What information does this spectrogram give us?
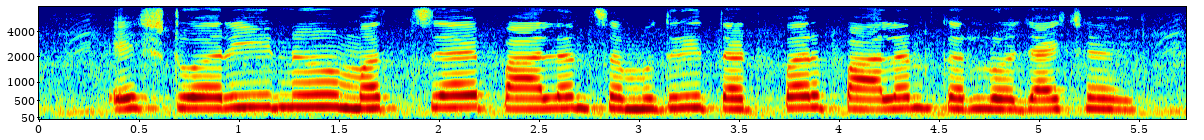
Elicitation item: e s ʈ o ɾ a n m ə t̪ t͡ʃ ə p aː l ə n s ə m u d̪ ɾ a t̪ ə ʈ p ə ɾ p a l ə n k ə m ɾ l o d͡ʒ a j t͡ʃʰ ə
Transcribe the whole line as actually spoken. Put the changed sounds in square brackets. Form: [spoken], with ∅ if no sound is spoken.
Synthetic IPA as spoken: e s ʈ o ɾ [i] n m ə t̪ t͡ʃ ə p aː l ə n s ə m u d̪ ɾ [i] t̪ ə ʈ p ə ɾ p a l ə n k ə [∅] ɾ l o d͡ʒ a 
